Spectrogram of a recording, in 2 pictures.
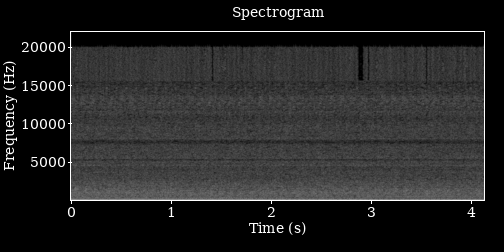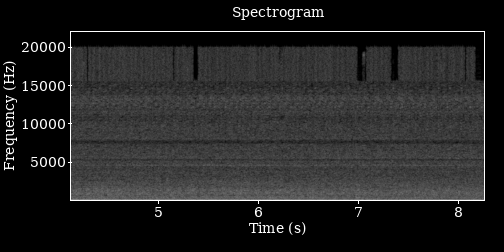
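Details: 2010 Ram 1500 5.7 Hemi V8 with suspected bad grounds and leaking gaskets, just started after fuel priming: even low burble settling into a steady idle, no ticking or stumbling; sounds good.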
